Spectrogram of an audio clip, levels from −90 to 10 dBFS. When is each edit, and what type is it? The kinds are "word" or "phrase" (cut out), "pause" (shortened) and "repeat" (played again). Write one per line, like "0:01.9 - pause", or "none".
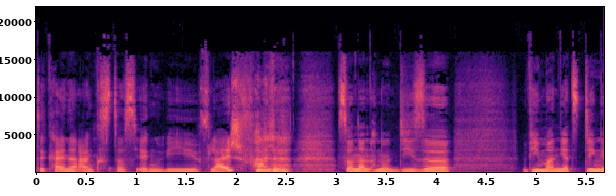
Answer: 0:01.0 - word
0:01.7 - word
0:03.4 - word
